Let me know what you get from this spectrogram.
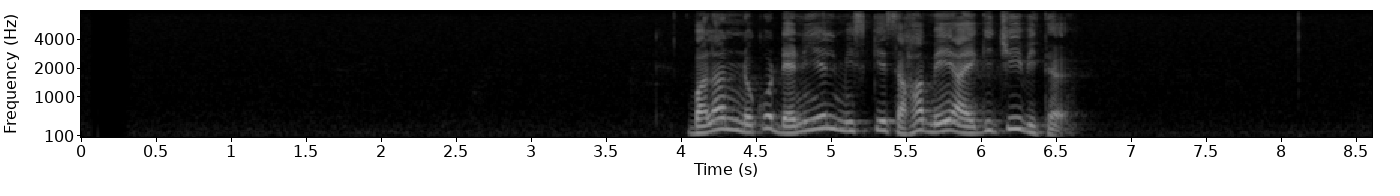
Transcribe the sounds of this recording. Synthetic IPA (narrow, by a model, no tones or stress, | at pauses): balanːokoɖænielmisɡesaɦameːajɡed͡ʒiːʋit̪ə̰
